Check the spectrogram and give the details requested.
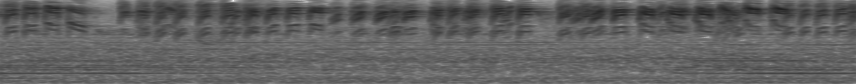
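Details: Fledgling great tits begging while parents feed them, producing dense rapid high-pitched buzzy chirps nearly nonstop, a short pause near the start, over a constant background hum.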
